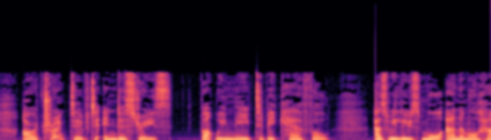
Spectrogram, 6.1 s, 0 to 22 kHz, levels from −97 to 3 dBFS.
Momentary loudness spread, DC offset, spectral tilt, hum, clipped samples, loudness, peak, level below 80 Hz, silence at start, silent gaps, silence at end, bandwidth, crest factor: 8 LU; under 0.1%; -4.5 dB/octave; none; under 0.1%; -18 LUFS; 0 dBFS; -60 dBFS; 0 s; none; 0 s; 11 kHz; 18 dB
